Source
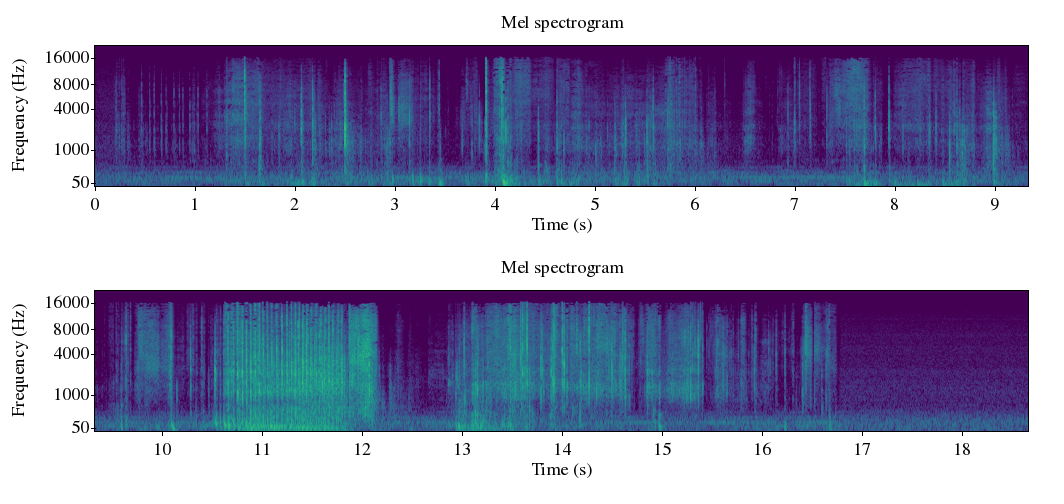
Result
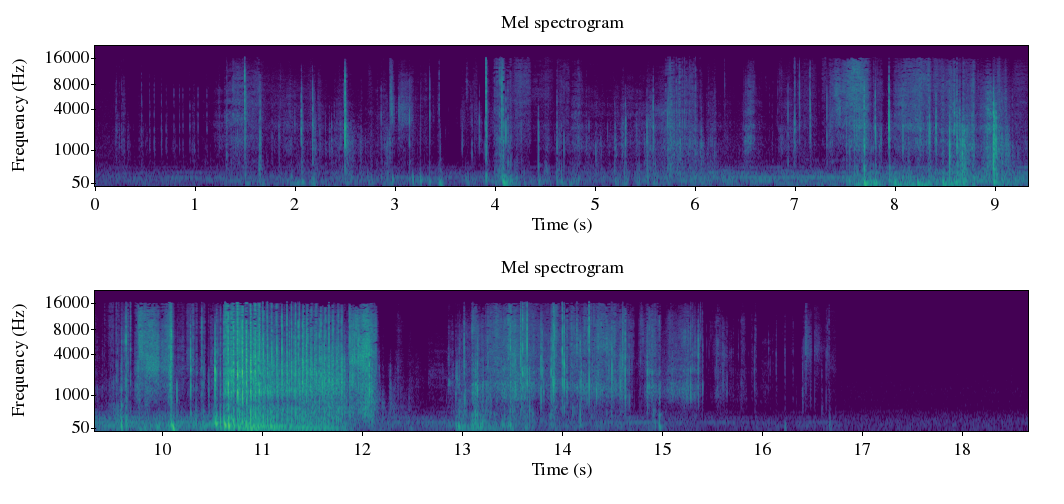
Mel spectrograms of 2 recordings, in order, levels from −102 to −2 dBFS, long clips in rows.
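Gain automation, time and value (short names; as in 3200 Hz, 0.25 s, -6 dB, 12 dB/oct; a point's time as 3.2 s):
5.36 s -9 dB
5.88 s -0.5 dB
7.49 s -0.5 dB
7.96 s +6 dB
10.63 s +6 dB
11.32 s -6 dB
14.8 s -6 dB
15.86 s -17 dB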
